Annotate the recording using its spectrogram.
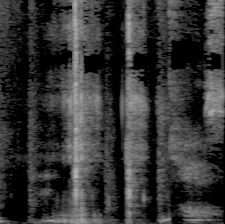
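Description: A dog vocalizing up close: a rough, noisy sound about half a second in, then a short rising whine near the end.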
